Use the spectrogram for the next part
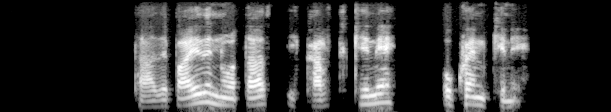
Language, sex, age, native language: Icelandic, male, 40-49, Icelandic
